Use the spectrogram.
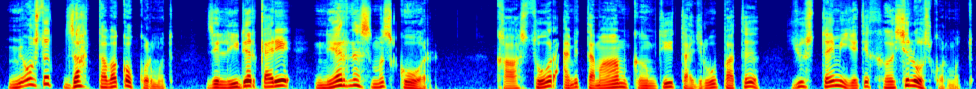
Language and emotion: Kashmiri, surprised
